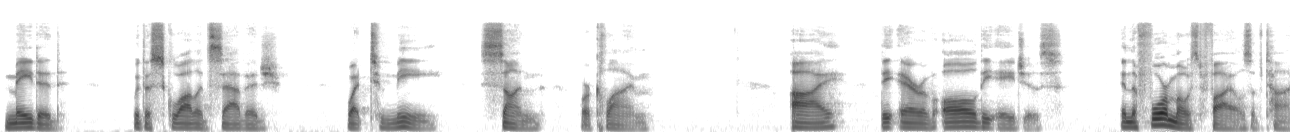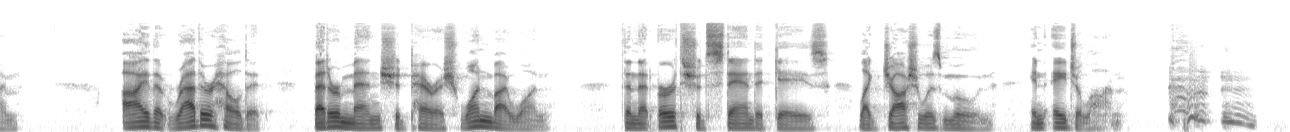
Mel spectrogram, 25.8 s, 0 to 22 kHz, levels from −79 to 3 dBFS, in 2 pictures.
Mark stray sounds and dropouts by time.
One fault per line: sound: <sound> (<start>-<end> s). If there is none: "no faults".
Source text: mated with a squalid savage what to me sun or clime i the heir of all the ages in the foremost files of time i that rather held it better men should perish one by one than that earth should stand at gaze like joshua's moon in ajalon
sound: cough (24.6-25.5 s)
